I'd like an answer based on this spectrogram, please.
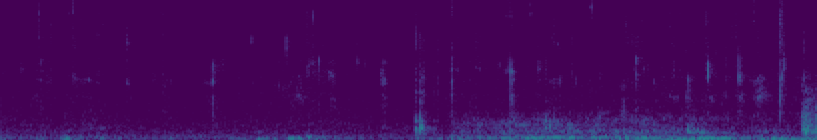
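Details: Indoors, the dog Reka chews a handmade fish-shaped bun dog treat; steady crunching and smacking about three times a second, growing louder and denser toward the end, with low thumping underneath.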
